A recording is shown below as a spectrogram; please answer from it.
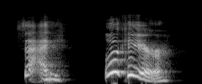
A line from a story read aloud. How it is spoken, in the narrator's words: squeaked Ben Griebler, his face dully red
